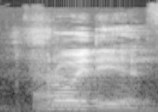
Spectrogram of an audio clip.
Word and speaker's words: Freudian: Yeah, and then Daniel Caesar's, I think you pronounce it Freudian or Fruidian. – Freudian. – Freudian. There we go. – Is it F-R-E-U-D? – Yeah.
